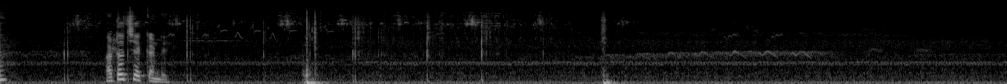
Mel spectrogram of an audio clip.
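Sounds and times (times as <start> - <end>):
faint scattered ticks: 0.5 - 6.5
dull thump: 3.0 - 3.4.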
